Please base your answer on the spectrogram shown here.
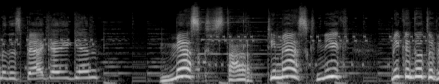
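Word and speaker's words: Mask☆DeMasque: this bad guy again mask star de mask Nick make a note of it mask star de mask we have to pronounce the star every time Maya it was terrible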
